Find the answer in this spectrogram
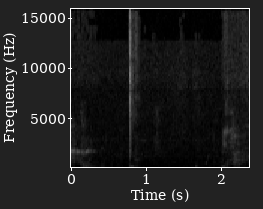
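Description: Near silence: a pause in speech, with one faint click a little before the middle.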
